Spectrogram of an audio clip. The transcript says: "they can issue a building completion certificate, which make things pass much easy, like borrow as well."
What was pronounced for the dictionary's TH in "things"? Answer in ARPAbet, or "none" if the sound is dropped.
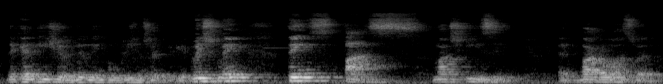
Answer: T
